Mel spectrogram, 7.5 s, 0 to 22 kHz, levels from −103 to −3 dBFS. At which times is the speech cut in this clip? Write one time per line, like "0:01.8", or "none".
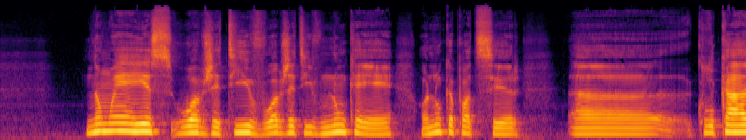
none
